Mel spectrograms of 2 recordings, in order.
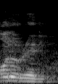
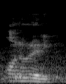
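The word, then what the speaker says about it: honorary: अ job that carries no salary, ऐसी जॉब जिसमें कोई सैलरी नहीं होती, इट्स कॉल्ड ऑनोरेरी। होना नहीं पड़ेगा इसको, यहाँ पर वॉल साउंड है, एच साइलेंट है, ऑनोरेरी।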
